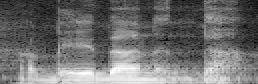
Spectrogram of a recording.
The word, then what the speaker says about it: Abhedananda: I said, you break it. Make it Abheda, then Nanda. Well, okay, Nanda is your surname. I said, okay, ठीक. It is single name. It's not surname. Abhedananda.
